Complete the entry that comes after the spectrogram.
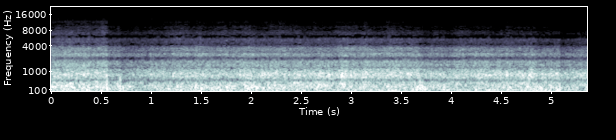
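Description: Freight cars of a CSX manifest train rolling away on the rails: a steady rush of steel wheels on track.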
